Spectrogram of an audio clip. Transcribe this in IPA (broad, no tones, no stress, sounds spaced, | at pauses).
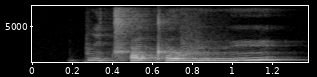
p i t͡sʼ ɐ tʼ ə v y β y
